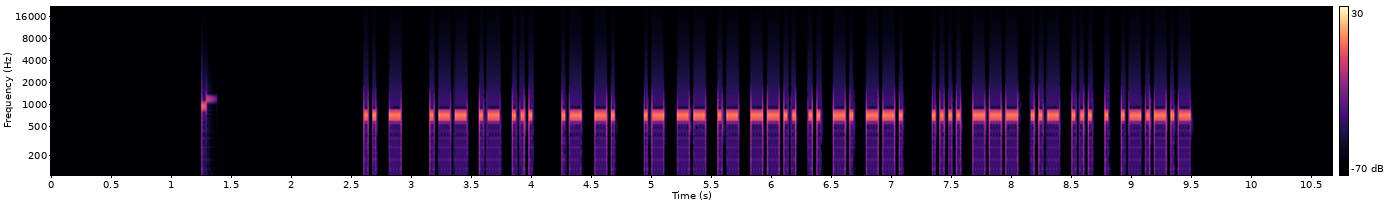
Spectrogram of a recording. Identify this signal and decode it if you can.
Morse code, heard as a keyed tone, about 34 wpm, 700 Hz. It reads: IT WAS AN AMAZING HOUSE.
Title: Sentences from Top 1500 Words 35wpm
